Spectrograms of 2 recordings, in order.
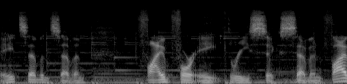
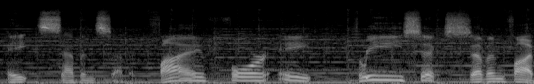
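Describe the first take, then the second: First: The number is read at a quicker pace. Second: The number is read at a slower pace.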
